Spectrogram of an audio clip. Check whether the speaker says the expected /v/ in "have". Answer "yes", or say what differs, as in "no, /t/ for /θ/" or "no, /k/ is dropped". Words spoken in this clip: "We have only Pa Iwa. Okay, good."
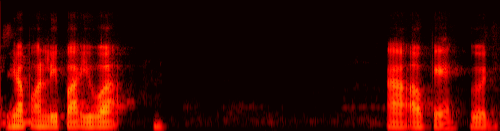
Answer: no, /p/ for /v/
